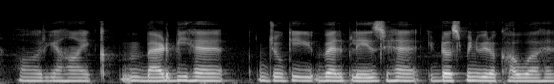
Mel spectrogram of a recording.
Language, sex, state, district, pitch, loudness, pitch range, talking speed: Hindi, female, Rajasthan, Nagaur, 170 Hz, -17 LUFS, 165-175 Hz, 215 wpm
